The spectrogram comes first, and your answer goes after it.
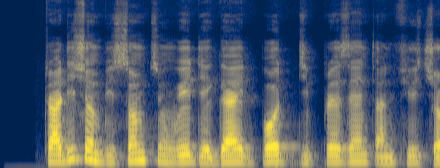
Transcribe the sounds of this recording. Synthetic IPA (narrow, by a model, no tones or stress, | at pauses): tɹadiʃɔ̃nbisɔ̃mtĩŋwɛdeɡaɪd̚bot̚dipɹɛzɛ̃ntãnfjut͡ʃɔ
